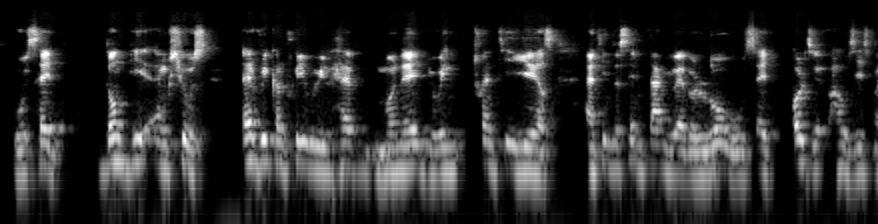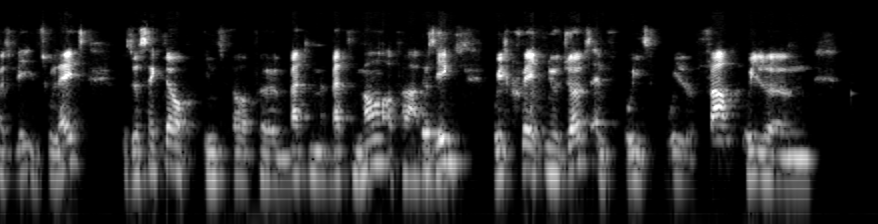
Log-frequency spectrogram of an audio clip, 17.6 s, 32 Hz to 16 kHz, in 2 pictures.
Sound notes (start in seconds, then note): 11.2 speaking in foreign language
